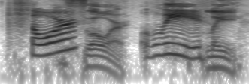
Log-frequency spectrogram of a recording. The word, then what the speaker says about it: Thorley: Wow, we got Caitlin Thorley. Did I get that right? Yeah, it's not that hard to pronounce. Thor. Lee. Like a thorn?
